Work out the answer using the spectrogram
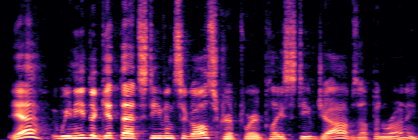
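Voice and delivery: normal talking voice

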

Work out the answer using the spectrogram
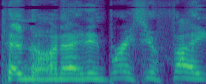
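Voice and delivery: mock, very high shrieking death metal pterodactyl scream. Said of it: "a death metal, like, pterodactyl scream?".

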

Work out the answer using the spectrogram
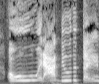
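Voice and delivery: put-on old cowboy accent. Retelling what the performer dressed like a cowboy said: Yosemite Sam accent. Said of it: "that old, like, Yosemite Sam accent".

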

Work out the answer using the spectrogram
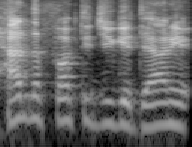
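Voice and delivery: ordinary talk

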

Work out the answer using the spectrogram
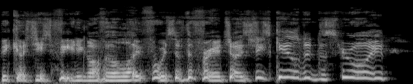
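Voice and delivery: low, creepy, menacing clown voice. Joking with co-hosts, briefly slip into a Pennywise voice. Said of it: "You sounded very Pennywise there".

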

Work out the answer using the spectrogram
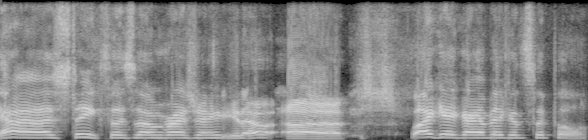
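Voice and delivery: voice pitched very high. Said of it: "That's my Josh impression".

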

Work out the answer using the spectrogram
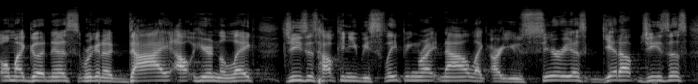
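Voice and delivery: ordinary delivery

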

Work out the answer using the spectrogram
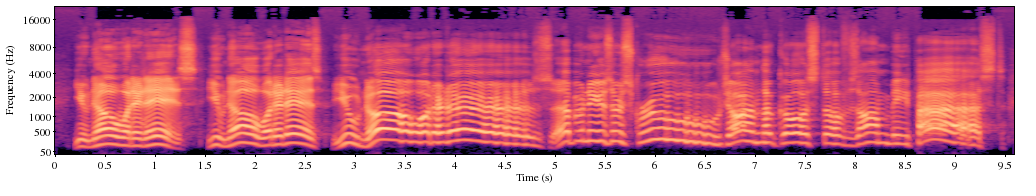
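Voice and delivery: high, slow, loud, drawn-out ghost yell. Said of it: "the ghost starts yelling at him like".

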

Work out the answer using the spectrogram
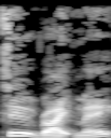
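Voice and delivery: put-on, fake English accent. Pretending to be Max just back from England: put-on English accent. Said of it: "I love your new accent".

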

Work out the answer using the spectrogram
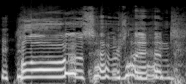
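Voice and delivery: very high, loud, yelping cartoon-teen voice. Acting out a co-host being woken up to record, speaking in a Morty voice. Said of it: "That was a pretty good Morty voice".

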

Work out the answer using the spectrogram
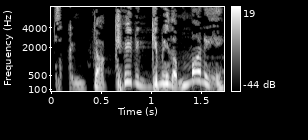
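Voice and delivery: acted aggressive, threatening man's voice. Retelling how a man demanded money from the speaker, imitating an aggressive tone. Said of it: "super aggressive with me".

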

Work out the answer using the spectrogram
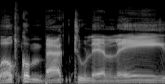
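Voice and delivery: poor fake gruff actor voice. Doing a really bad Danny Trejo impression: bad Danny Trejo impression. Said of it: "my really bad Trejo, uh, impersonation".

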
